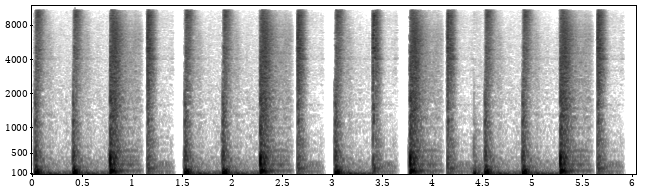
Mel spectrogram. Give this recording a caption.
basic beat
just a basic drum loop in 4/4 made with samples and loaded into ReDrum.Herky Jerky.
